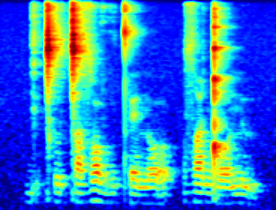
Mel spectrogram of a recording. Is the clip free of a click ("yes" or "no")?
no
